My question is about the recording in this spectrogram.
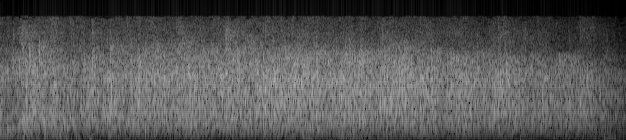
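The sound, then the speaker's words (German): Sustained audience applause fills the whole stretch, a dense, steady patter of many hands clapping at an even loudness before tapering slightly at the end. “jetzt darf für dir, vielen Dank, Applaus.”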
